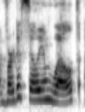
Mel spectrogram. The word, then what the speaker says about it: verticillium wilt: I hope I'm pronouncing this correctly, but what is verticillium wilt, which is the villain in your story? – Yeah, verticillium wilt.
